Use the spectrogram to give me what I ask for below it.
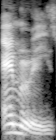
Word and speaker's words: Emrys: And Merlin's full name was Merlin Emerys, which is spelled Emrys.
